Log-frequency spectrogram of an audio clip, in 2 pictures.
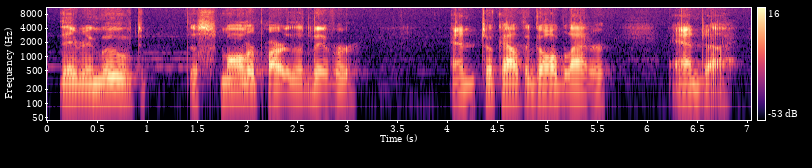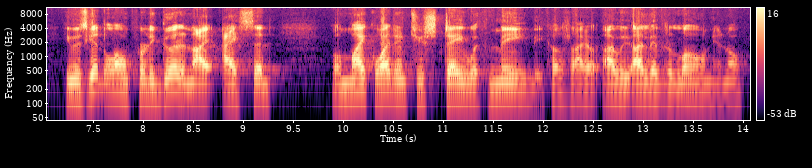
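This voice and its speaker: An elderly man speaks slowly and reflectively in an interview. His voice is gravelly and soft-edged, with a mellow tone. He halts and repeats words as he tells his plain-spoken personal stories. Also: mid-range voice. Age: over 80. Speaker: interview guest, retired minister.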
